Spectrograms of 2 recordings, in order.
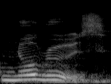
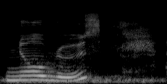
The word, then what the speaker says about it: Nowruz: So this is the holiday of NO-ROOZ. So if you want to try saying that, it's pronounced NO-ROOZ.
